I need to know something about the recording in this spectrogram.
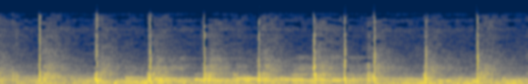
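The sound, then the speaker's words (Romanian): An audience claps in praise of God together in a steady rhythm, about two sharp claps per second, over a continuous musical backdrop. “Hai să o aplaudăm Lui!”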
